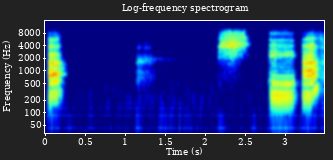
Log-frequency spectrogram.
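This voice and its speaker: A woman's voice: sits high, little pitch movement, drawn-out words, pushed and bright, no echo. A woman student carefully repeating single syllables one by one for a pronunciation drill.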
